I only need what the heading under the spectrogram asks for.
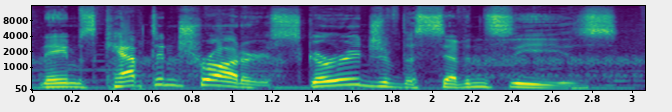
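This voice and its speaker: A man's voice: sing-song, unhurried, faint music behind. A man doing a hearty, jolly pirate captain. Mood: jovial. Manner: hearty pirate dialect, booming.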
